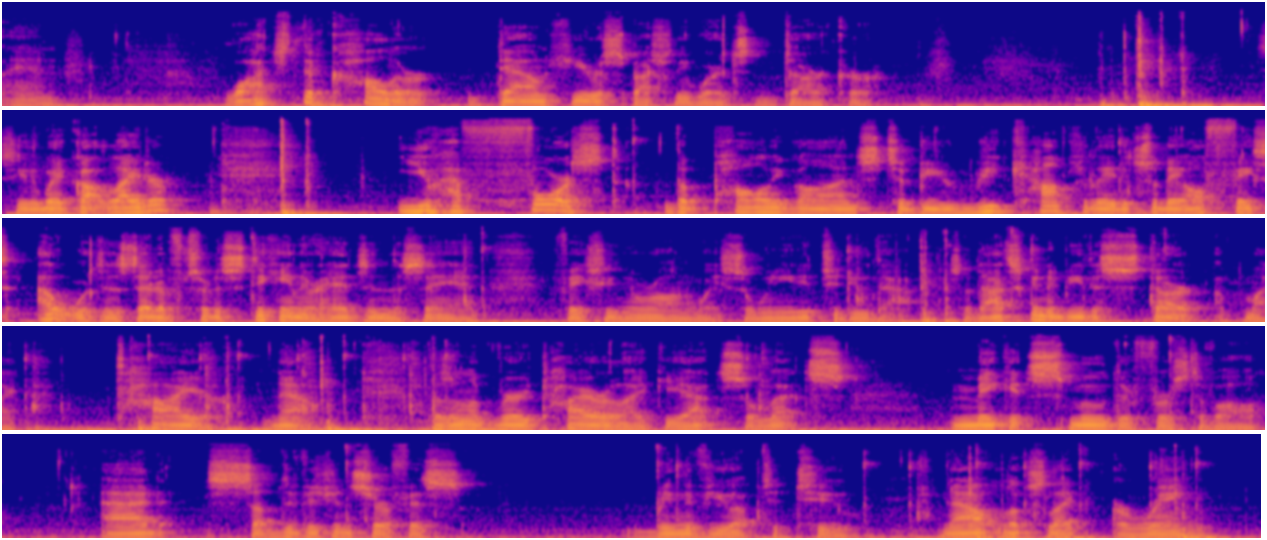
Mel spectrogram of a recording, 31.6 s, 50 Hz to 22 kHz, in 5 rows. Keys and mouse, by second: 5.8 ctrl+n, 7.8 a, 14.8-16.5 middle drag, 17.3 Tab, 20.8-24.8 middle drag, 24.8-26.6 drag, 28.6-30.4 drag, 30.4 middle click.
